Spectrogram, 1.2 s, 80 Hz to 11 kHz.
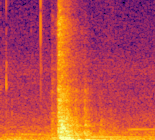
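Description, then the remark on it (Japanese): A café shop door is opened, a short burst of rattling and scraping that fades quickly against a low background hum. No one speaks. “私が恐る恐る店のドアを開けて中に入ると3人は一気に動きを止めこちらを振り返った”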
